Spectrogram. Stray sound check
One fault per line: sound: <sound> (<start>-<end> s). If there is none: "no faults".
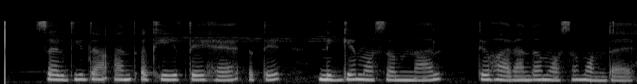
no faults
